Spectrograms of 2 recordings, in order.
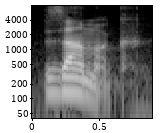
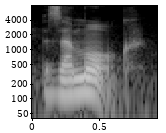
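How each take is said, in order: First: The stress is on the first syllable. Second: The stress is on the second syllable. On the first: It means a big building where kings lived. The speaker calls it right. "Важно заметить ударение «замок»" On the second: It has a different meaning. The speaker calls it wrong. "не «замок», потому что это другое значение"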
